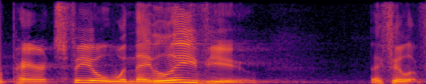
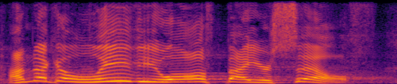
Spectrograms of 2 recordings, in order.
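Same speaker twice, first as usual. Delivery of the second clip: fervent preaching; 7 semitones higher than usual. Acted. Preaching Jesus' promise with fervor.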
